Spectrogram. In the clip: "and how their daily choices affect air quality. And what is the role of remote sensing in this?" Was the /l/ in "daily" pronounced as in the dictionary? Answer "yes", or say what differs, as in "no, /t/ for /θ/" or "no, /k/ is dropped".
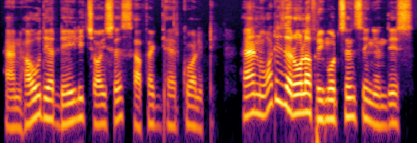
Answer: yes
